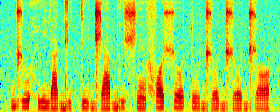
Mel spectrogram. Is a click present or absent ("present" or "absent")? absent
